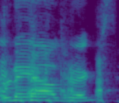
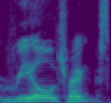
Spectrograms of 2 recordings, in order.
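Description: First: Real is said the Spanish way, like Madrid's club. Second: Real is said the ordinary English way. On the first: "I pronounce them as Real drinks. Like Real Madrid" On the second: "They are real drinks"

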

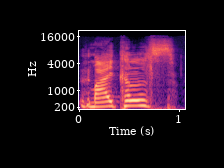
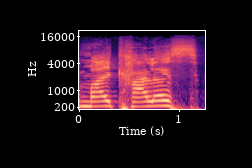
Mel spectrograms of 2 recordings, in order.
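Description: First: The surname is said short, like Michaels. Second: Every letter of the surname is sounded out. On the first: "I know that's how it's pronounced" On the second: "it is up to me to pronounce every possible letter in every possible name"

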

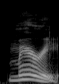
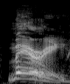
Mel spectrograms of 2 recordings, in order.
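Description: First: It is said in a solemn, serious way. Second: It is said like a casual, cheery greeting.

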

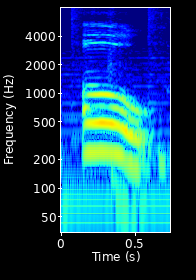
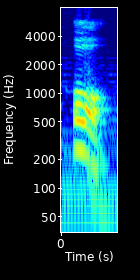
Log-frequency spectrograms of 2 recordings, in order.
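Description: First: The vowel is rounded and glides at the end. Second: The vowel stays pure and steady throughout. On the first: The speaker calls it wrong. "avoid that English touch of yours and refrain from rounding it with your lips or adding that extra sound at the end" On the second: The speaker calls it right. "Say O instead"

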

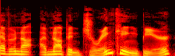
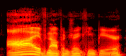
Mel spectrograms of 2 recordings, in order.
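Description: First: The stress falls on the word 'drinking'. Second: The stress falls on the word 'I've'. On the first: The beer was taken some other way than drinking. "this automatically implies you've been eating beer" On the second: Someone else has been drinking beer. "that you're suggesting someone else has"

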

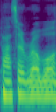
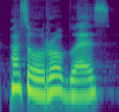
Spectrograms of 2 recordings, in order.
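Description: First: The R in Robles is not rolled. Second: The R in Robles is rolled. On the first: This is how visitors say the name. "people say Paso Robles and it's totally fine" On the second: This is how locals say the name. "it's really like Paso Robles"

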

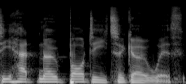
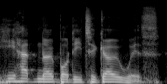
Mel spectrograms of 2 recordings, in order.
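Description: First: The stress is on the second syllable, 'bo'. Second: The stress is on the first syllable, 'no'. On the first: He had no physical body. "But here you have to say because he had no body to go with. You see the emphasis?" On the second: He had no person to go with. "Normally you'd say he had nobody to go with"

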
